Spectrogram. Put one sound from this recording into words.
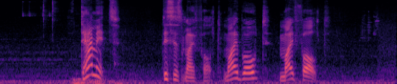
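A woman speaks with emotion.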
